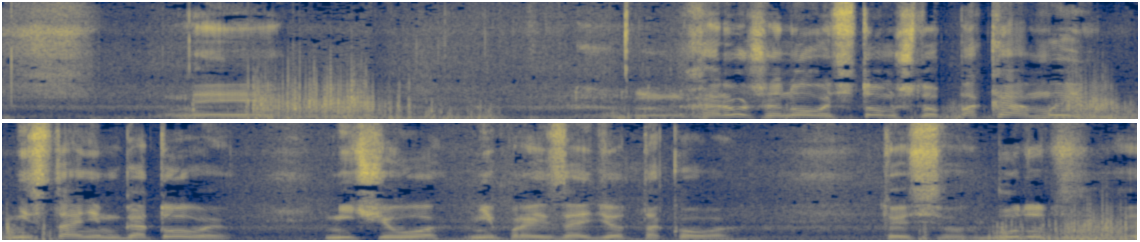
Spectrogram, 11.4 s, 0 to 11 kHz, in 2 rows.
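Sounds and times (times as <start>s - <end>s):
loud steady wind buffeting the microphone: 0.0s - 6.1s, 10.2s - 11.3s
speech: 0.8s - 1.6s, 3.2s - 9.5s, 10.1s - 11.3s.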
